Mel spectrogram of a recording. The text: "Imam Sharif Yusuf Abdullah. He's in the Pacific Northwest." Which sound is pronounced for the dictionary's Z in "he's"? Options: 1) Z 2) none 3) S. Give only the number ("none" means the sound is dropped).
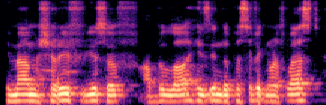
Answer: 1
